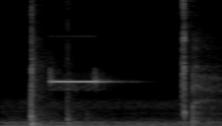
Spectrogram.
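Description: A single bright electronic beep comes from a pressure cooker's button panel as the beef program is chosen, set between soft clicks of button presses in a quiet kitchen.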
